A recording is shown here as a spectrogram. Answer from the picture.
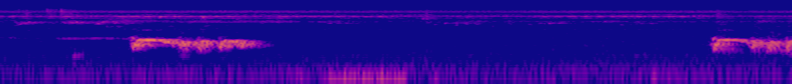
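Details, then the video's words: Local zebra dove master song for calling others to reply: one trilled coo phrase, a pause of two seconds, then the start of another, with low rumbling noise and steady hiss underneath. "suara sang masteran burung perkutut - lokal memanggil"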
